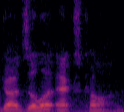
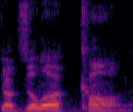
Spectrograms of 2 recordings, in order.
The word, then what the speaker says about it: Godzilla x Kong: that star whoo says the X in Godzilla X Kong is silent according to Adam wiard director of the film so it's just Godzilla Kong the new Empire got it they are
